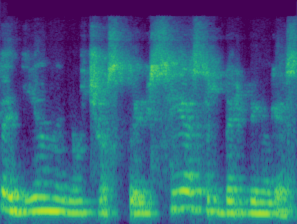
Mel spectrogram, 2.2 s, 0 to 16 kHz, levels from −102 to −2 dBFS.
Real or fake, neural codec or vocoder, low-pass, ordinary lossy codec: real; none; 14.4 kHz; Opus, 32 kbps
